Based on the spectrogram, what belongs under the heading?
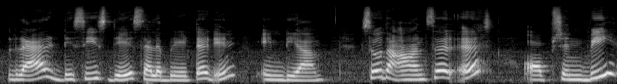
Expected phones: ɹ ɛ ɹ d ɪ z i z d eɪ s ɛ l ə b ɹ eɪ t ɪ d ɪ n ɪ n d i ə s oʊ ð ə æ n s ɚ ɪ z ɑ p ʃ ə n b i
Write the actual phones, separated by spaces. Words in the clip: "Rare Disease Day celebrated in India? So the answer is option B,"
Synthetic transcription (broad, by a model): ɹ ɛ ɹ d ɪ s i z d eɪ s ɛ l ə b ɹ eɪ t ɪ d ɪ n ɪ n d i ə s oʊ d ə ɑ n s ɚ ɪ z ɑ p ʃ ə n b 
